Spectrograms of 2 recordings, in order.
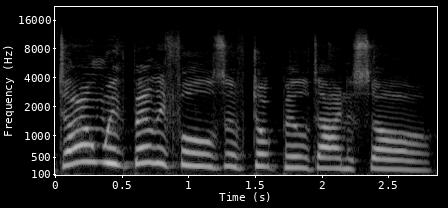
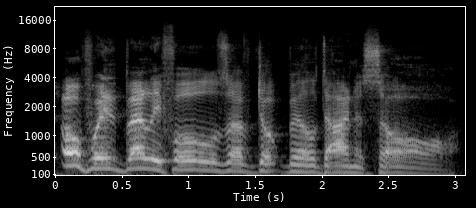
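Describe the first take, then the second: First: Put-on high-pitched young dinosaur hoot; small duckbill's piping protest. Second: Loud war chant, pitch raised; full-voiced tyrannosaur shout. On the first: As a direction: hoot the whole chant far up in pitch. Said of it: "he hooted". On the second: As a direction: bellow the hunting slogan. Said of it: "they shouted". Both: A narrator's reading.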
